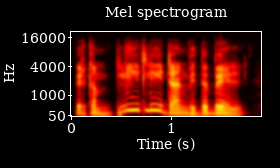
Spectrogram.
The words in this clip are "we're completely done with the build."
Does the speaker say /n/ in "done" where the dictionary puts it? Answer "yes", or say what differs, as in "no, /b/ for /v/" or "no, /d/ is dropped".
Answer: yes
